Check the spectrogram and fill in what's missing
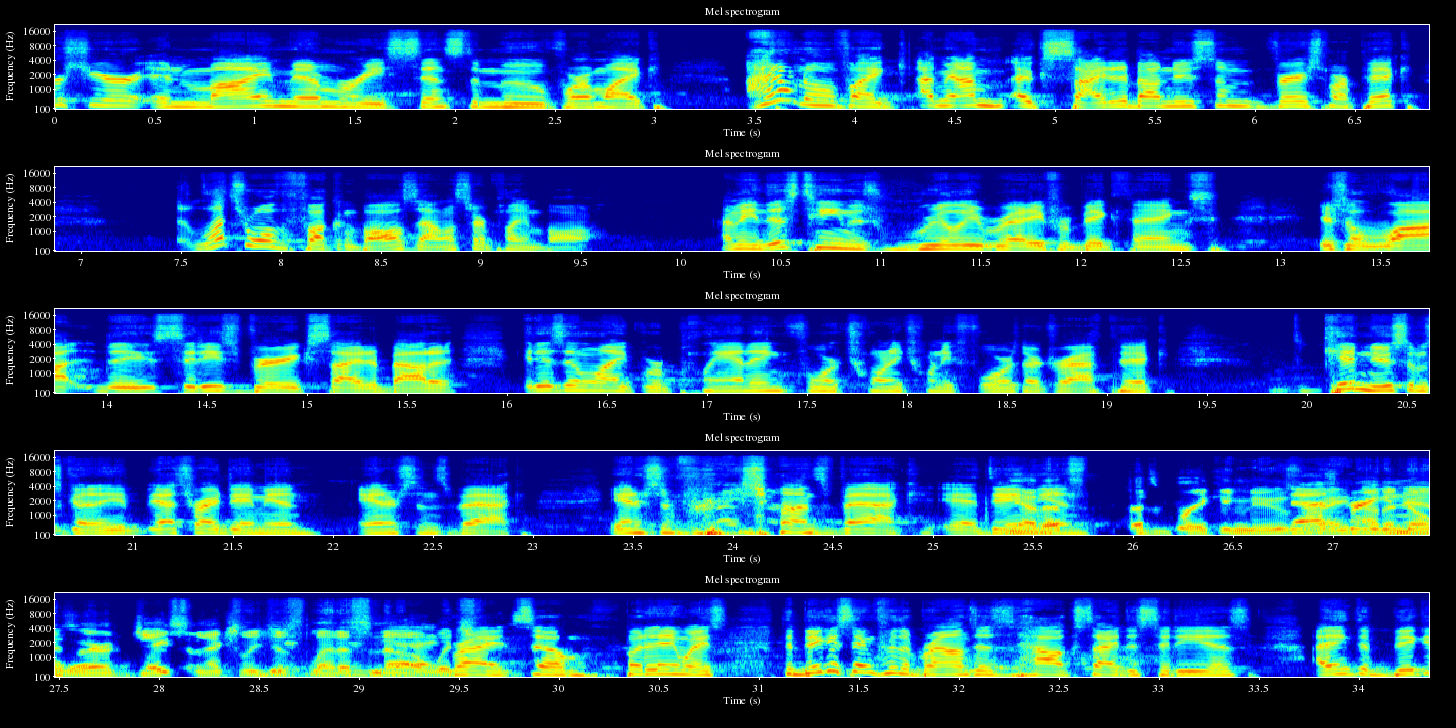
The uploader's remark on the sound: Live from Forrest City Brewery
